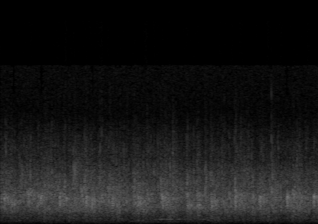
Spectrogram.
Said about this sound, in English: can we give this awesome crew a nice round of applause for the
